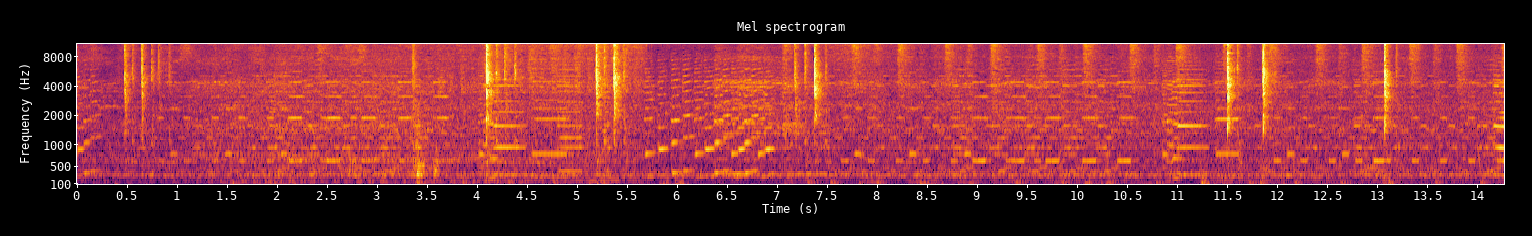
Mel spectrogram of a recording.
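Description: Gold Fish slot machine's game music: a plucked-string-like tune with short runs of electronic notes, broken by a few sharp clicks.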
